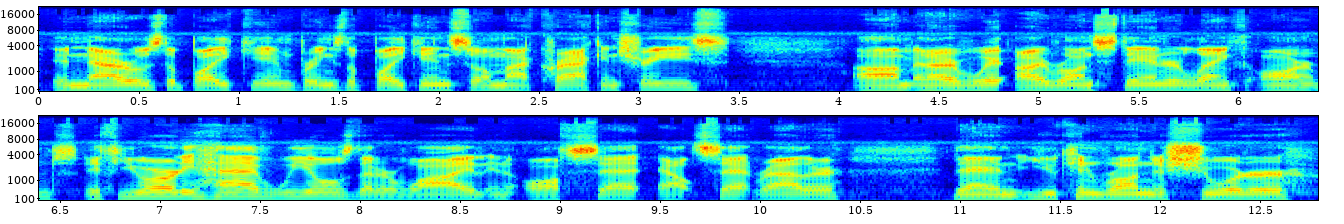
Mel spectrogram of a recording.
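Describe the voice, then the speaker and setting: Guy talking thru his atv mods, lots of ums, swears casually, clean smooth voice, dry sound. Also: on the high side, fairly bright tone, dry recording. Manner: halting, many ums and restarts, blunt and profane. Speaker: ATV owner explaining his bike mods. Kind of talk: casual walkaround explanation.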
